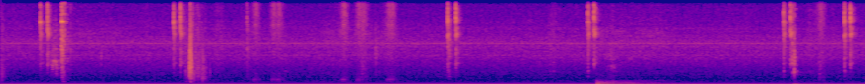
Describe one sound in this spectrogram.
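Soft interface clicks tick as a game menu is scrolled.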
